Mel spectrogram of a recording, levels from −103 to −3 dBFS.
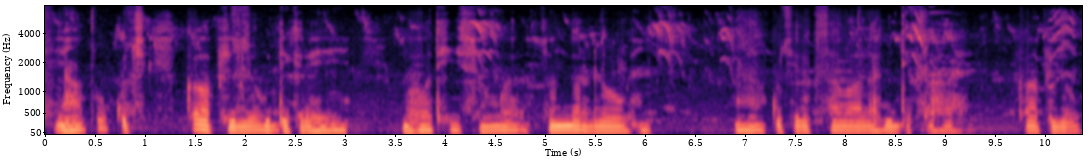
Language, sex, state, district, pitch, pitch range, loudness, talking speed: Hindi, male, Uttar Pradesh, Hamirpur, 105 Hz, 100-110 Hz, -31 LUFS, 140 wpm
